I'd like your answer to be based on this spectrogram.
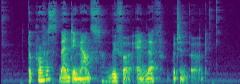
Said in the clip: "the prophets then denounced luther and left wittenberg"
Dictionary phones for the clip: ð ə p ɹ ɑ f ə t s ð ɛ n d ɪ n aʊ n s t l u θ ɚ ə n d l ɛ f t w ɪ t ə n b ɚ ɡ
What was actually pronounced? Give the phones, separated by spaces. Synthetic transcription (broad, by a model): ð ə p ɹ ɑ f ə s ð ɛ n d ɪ n aʊ n s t l u f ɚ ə n l ɛ f t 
